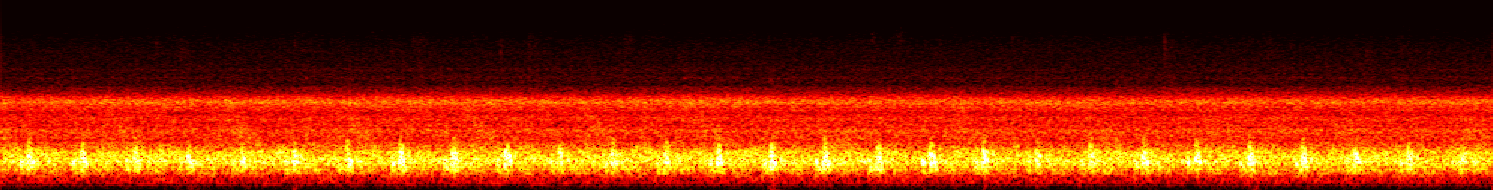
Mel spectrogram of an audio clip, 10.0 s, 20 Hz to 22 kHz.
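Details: Fetal heartbeat at 11 weeks of pregnancy on Doppler: rapid, regular whooshing pulses at about 170 a minute over a steady hiss.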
